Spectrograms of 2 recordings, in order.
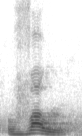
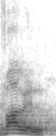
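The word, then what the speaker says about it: vowel: बता रहा हूं ठीक है कैसे वी वी वाउल बहुत सारे बच्चे बोलते हैं वावेल बाउल this is the incorrect spelling not this is right sound okay वाउल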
